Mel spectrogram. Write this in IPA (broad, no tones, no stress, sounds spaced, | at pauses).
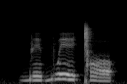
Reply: b e b w e ǀ ɔ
